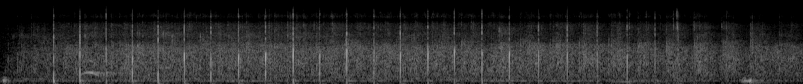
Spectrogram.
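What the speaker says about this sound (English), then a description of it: "please stand up so we can give you a round of applause" Audience applause for campus volunteers at a guide dog and service dog graduation ceremony, a steady wash of many hands clapping with sharp individual claps standing out, moderately distant and sustained throughout.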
